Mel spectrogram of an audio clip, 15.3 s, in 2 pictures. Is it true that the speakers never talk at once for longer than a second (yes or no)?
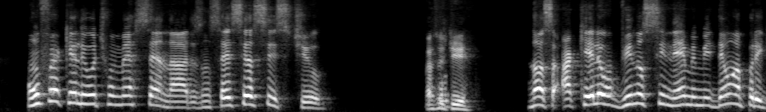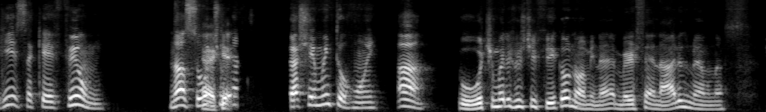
yes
